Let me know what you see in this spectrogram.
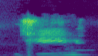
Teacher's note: جیم کو زبان کی درمیان تالو سے لگا کر پڑھا جاتا ہے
